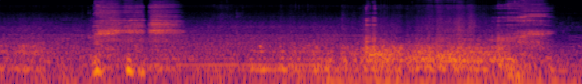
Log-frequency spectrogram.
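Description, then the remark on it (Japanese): A steady low rumble of a moving train carriage that sways a lot fills the background, with a few short breathy exhalations and throat sounds over it. No one speaks. “この電車よく揺れますよね。”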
